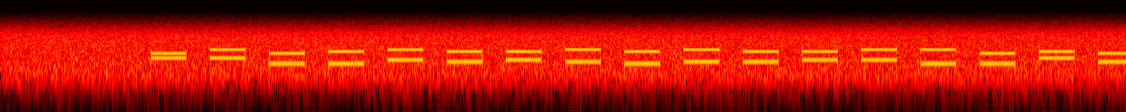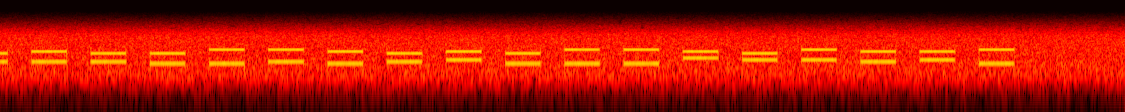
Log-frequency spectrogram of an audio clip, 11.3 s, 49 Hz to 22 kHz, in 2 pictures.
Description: DTMF, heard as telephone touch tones, dialled by machine, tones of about 180 ms, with phone line noise. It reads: *#12958626589310454136248133079583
